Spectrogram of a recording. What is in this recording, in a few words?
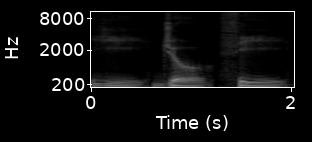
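"yijothi", concatenated syllables; Affixing experiment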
